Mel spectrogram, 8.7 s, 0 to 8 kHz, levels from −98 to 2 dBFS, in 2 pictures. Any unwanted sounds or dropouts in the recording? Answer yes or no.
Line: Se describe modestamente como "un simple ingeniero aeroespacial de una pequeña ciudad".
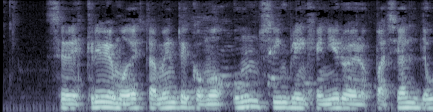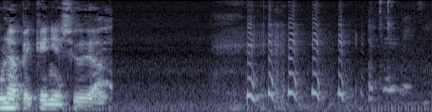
yes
